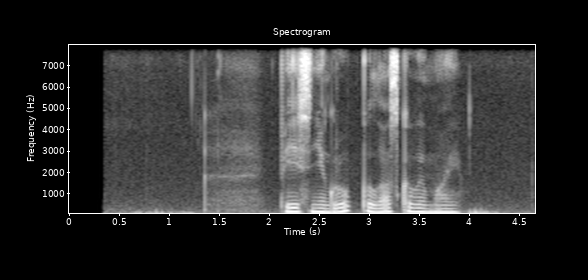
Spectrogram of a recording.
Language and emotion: Russian, neutral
